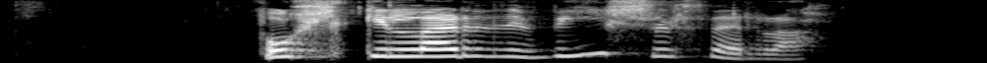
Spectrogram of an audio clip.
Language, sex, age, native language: Icelandic, female, 9, Icelandic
